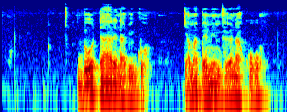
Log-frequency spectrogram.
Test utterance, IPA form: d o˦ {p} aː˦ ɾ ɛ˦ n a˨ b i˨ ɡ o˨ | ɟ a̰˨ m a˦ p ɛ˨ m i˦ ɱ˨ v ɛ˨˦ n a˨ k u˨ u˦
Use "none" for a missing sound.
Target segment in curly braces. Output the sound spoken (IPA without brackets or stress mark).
t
